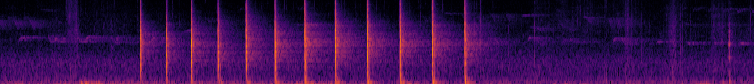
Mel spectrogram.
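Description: A hatchet striking a wooden stake, about a dozen quick, sharp blows at roughly three a second, stopping about two-thirds of the way through.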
